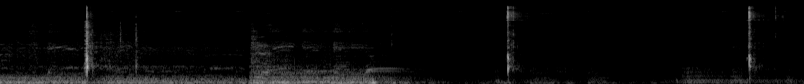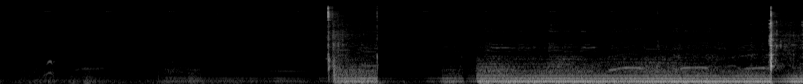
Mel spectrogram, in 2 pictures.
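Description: Softball bat striking front-tossed softballs: five sharp cracks, each a few seconds apart.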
